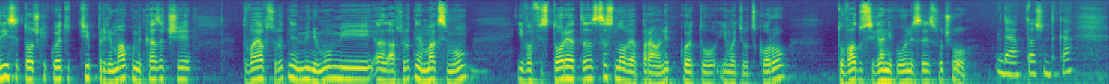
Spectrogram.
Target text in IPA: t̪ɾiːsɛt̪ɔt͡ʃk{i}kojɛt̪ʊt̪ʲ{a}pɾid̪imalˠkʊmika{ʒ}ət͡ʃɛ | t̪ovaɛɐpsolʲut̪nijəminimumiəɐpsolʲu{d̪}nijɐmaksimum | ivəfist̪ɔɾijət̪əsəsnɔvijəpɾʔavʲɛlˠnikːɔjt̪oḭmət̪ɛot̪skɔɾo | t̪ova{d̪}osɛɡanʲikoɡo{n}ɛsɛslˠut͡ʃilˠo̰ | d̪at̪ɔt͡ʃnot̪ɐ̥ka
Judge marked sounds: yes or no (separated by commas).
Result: yes, no, no, no, yes, yes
